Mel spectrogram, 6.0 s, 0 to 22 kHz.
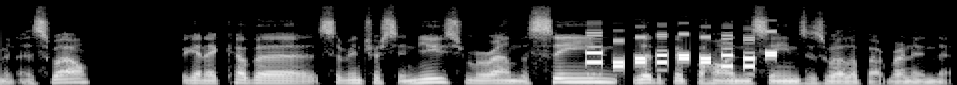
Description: Multi-frequency trunk signalling (R1, as on North American trunks), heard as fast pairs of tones, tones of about 70 ms, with speech in English. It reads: KP 3690685 ST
